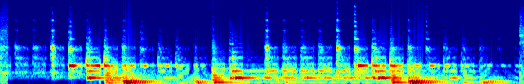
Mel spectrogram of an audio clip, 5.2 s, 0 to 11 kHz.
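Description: A Reason 10 synth plays its default patch: a bright, plucky melodic line driven by an LFO, with rapid repeated notes over a bass figure, heard alone and up close.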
